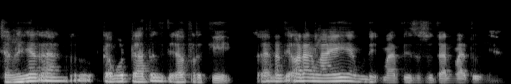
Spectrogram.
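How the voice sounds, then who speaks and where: A man preaching a sermon as pastor, speaking in an animated way with sudden loud exclamations. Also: medium pitch, a little fast, creaky, slightly rough.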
